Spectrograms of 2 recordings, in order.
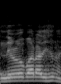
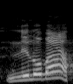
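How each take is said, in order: First: The middle consonant is a retroflex ḷ sound. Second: The middle consonant is a plain l sound.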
